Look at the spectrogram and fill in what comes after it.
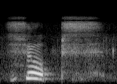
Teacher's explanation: The S does not come from your vocal cord.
